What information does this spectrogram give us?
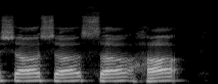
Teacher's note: ये 4 जो हैं ये रगड़ या घर्षण से उत्पन्न होते हैं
